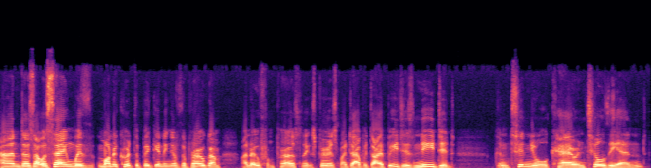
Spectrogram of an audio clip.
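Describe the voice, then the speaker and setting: A woman's voice: medium pitch, fairly even intonation, fairly quick. Female radio host, friendly conversational interviewer, mid voice. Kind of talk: interview hosting.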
